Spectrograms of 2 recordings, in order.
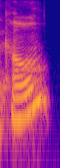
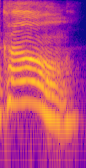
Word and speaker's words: comb: Oh, is that the comb? A comb? That's what it is. And it's spelled like the comb that you comb your hair with. Mhm. C O M B. Yep. The B is silent.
